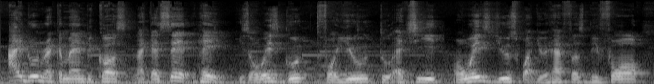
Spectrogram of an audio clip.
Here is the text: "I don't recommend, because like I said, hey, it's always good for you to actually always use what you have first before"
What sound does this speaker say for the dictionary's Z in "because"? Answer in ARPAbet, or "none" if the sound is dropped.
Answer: S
